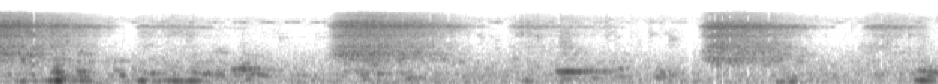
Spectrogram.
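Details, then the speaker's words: Anterior chest auscultation in a male patient during a respiratory short-case examination: soft rustling breaths, inspiration longer than expiration with no gap between them; normal vesicular breath sounds. "normal with sounds are called bisecular breath sounds bc so this is the normal breadth service right this is to be careful so inspiration expression no gap in between inspiration is longer expression is"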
